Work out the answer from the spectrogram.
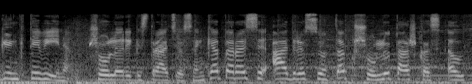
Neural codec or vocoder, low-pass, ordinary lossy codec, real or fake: none; 10.8 kHz; Opus, 64 kbps; real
